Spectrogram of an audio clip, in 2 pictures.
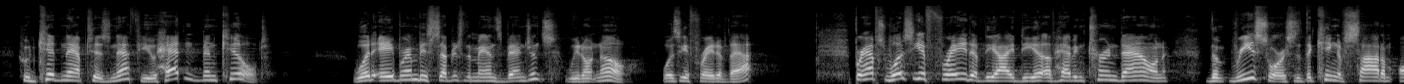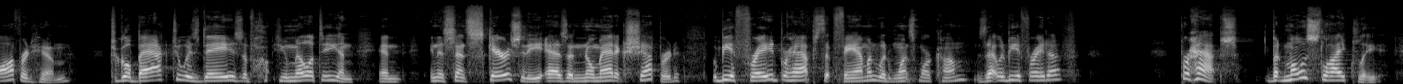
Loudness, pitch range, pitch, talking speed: -19 LUFS, 160-205 Hz, 180 Hz, 175 wpm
